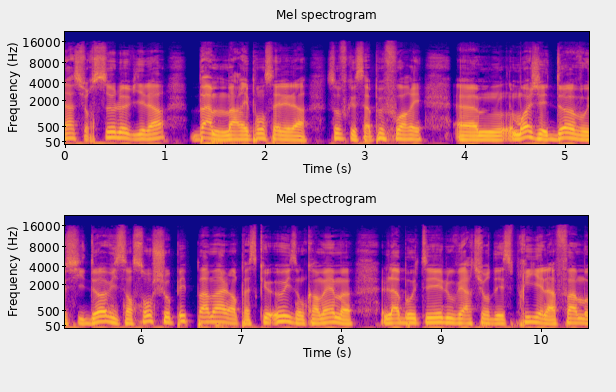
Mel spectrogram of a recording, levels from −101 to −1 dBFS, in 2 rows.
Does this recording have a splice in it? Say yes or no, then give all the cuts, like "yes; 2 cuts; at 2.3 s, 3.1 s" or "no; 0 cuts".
no; 0 cuts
